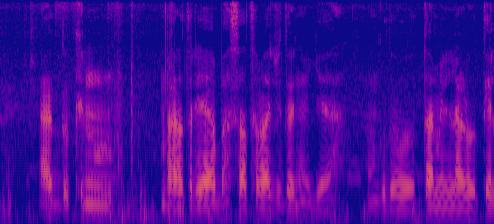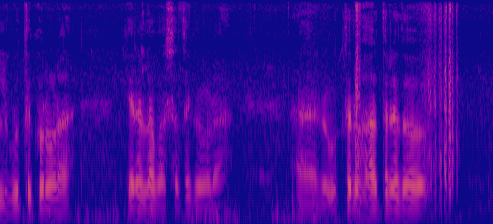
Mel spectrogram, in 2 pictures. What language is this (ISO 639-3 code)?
sat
